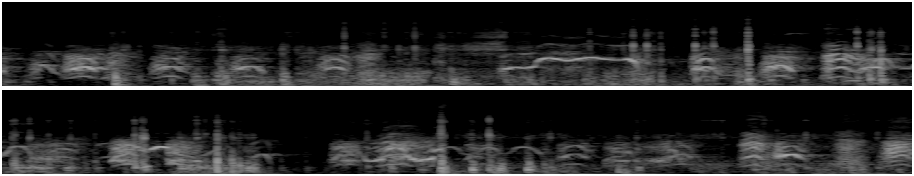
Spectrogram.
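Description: Sled dogs yipping and whining in quick, high-pitched cries, with one longer drawn-out whine a few seconds in and a short lull about six seconds in.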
